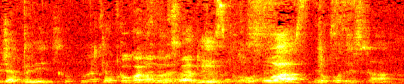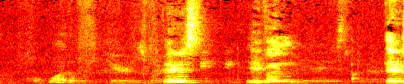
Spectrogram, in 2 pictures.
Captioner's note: speaking japanese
